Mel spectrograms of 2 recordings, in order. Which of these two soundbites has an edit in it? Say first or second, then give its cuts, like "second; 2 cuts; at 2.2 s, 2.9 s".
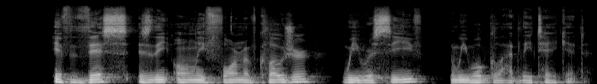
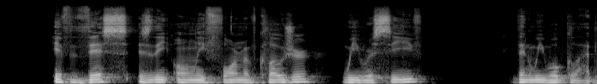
first; 1 cut; at 4.5 s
